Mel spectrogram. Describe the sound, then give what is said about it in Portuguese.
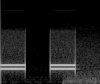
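Telephone busy tone after a dropped call: two loud, steady beeps, each lasting about half a second and separated by an equal gap of silence, followed by faint background noise. “Opa, caiu a linha, a ligação com o deputado Minuto.”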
